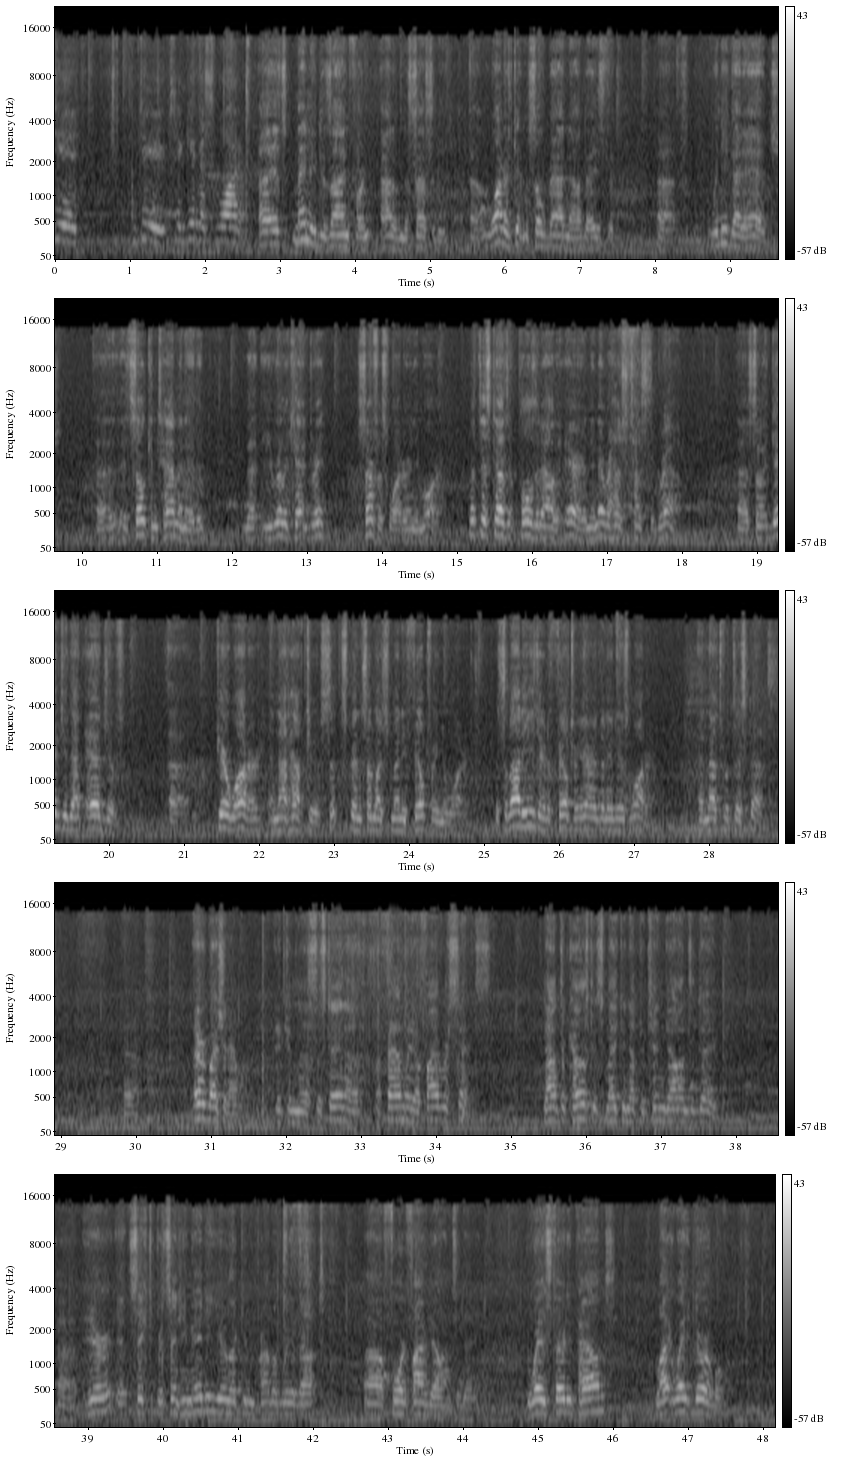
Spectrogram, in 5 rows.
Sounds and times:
Speech: 1.0 - 18.0, 20.8 - 27.3, 30.8 - 34.7, 35.4 - 37.8, 38.6 - 44.3, 44.9 - 46.0, 46.6 - 47.5.

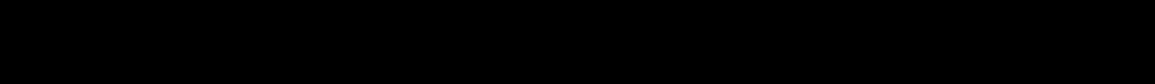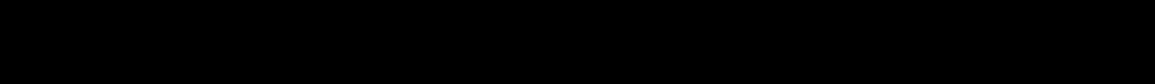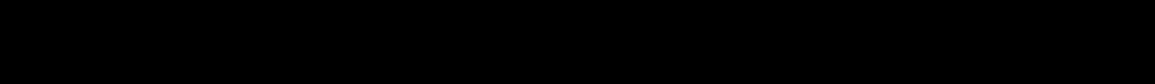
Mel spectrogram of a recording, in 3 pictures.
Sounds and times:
Silence: 0.0 - 34.6.

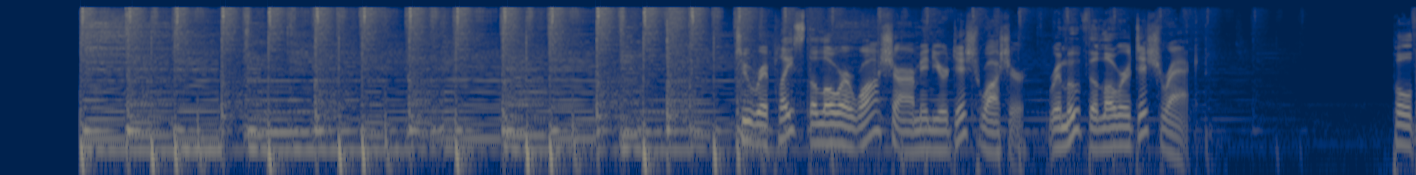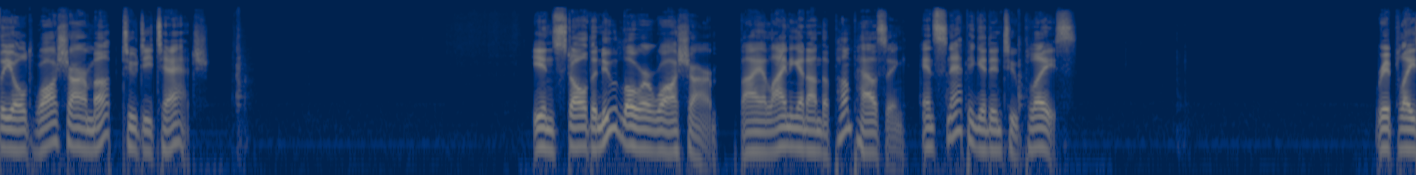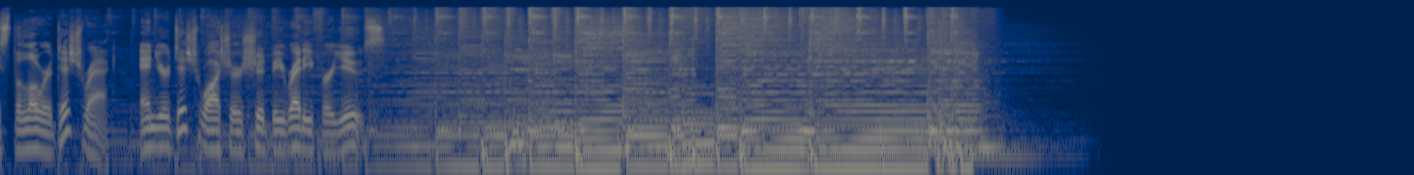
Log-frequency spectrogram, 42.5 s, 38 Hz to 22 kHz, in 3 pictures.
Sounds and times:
Music: 0.8 - 13.3, 28.3 - 39.5
Speech: 7.4 - 12.1, 13.9 - 16.3, 19.5 - 25.0, 27.9 - 32.2.

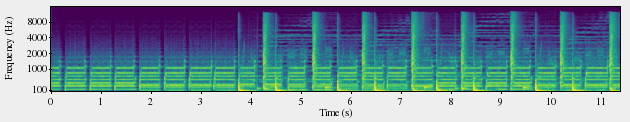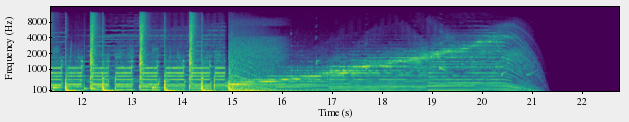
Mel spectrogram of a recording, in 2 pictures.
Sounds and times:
Music: 0.0 - 21.3.

